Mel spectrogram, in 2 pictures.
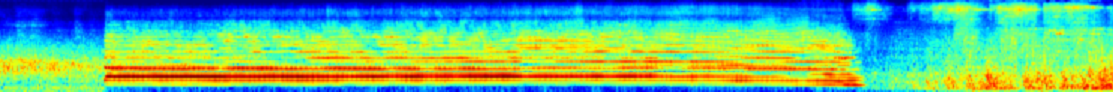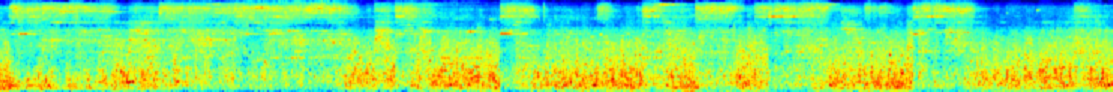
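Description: Lead diesel locomotive's air horn sounding one long steady blast, a chord of several notes, which starts suddenly about a second and a half in and cuts off near the middle. After it, a long train of loaded grain hopper cars rolls past, the wheels clacking over rail joints.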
